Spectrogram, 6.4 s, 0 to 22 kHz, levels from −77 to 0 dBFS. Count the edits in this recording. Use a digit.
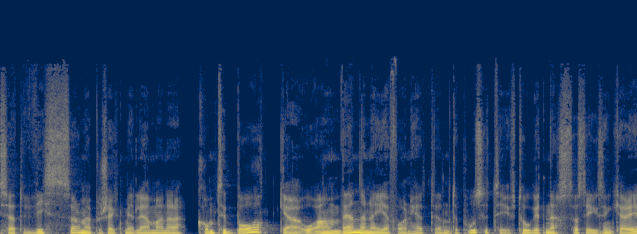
3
